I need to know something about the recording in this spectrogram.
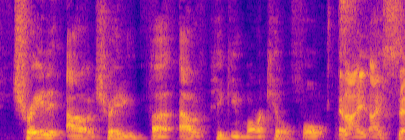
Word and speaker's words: Fultz: It's Fultz, right? It's pronounced Fultz.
